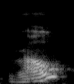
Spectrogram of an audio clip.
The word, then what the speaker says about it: row: There's a difference between R-O-W, row, that is chappu chalana of a boat, that is rowing, And this is ROW, same spelling, but pronounced differently. Rao is a jhagda.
